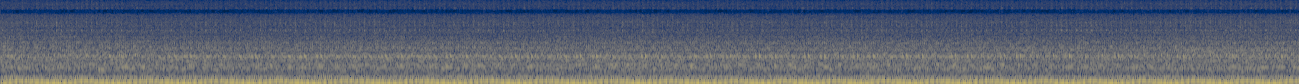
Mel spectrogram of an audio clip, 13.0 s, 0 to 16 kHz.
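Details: 1982 Wanderlodge FC bus diesel, running after injector pump replacement and a fixed shut-off solenoid electrical issue: steady, even rumble, regular beat near two per second, no misses or knocks; running smoothly.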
